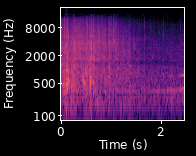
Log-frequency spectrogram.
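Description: A swimmer diving into a swimming pool: a sudden splash at the start, then churning, sloshing water that fades over about a second and a half.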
